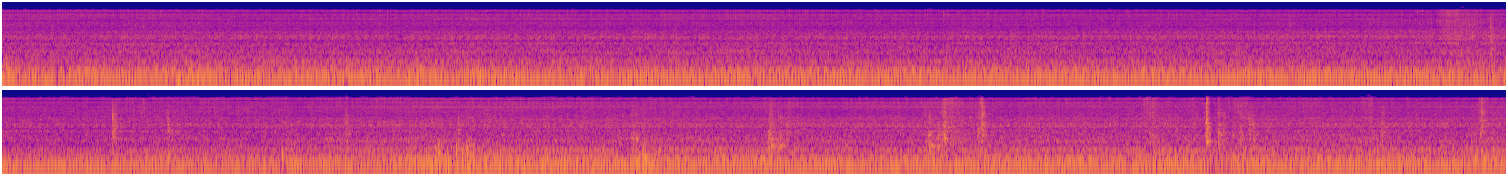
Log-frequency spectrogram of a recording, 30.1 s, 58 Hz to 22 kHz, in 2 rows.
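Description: Earth Force EF1D mini backhoe's diesel engine running steadily while the machine is driven, with a few short clicks and knocks in the second half.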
